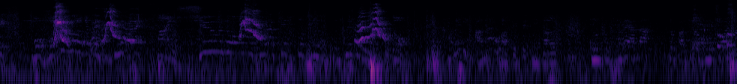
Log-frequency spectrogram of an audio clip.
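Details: Indoor pet otter trailing the owner's mother from place to place, giving four loud, piercing chirps that sweep steeply downward, roughly one every second or two, with soft room noise between them.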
